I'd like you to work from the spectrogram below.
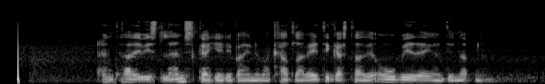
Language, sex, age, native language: Icelandic, male, 50-59, Icelandic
